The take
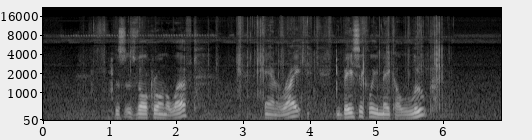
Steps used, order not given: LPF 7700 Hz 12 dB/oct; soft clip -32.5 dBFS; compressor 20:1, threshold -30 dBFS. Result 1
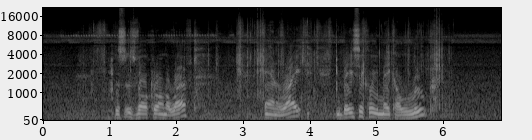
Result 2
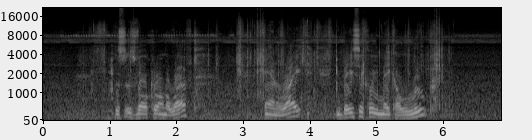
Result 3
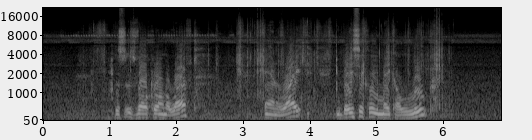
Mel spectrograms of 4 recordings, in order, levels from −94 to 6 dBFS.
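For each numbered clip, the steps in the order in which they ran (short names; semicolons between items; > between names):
LPF > compressor > soft clip; compressor > LPF > soft clip; LPF > soft clip > compressor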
